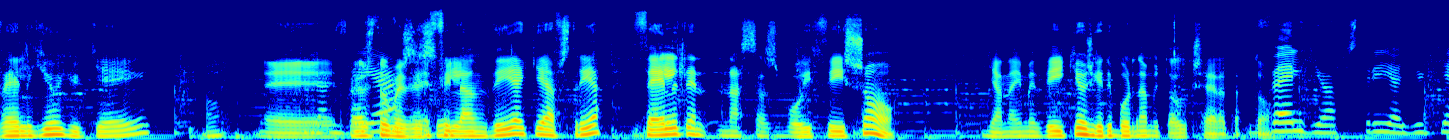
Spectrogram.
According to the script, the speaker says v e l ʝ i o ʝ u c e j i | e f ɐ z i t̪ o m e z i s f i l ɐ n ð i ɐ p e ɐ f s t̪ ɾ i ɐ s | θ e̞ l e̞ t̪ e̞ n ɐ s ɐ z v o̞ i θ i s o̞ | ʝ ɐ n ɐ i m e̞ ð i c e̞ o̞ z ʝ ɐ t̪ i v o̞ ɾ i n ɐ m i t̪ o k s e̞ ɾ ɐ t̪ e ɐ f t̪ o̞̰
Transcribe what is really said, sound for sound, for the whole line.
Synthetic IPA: v e l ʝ i o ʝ u c e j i | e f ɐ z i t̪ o m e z i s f i l ɐ n ð i ɐ c e ɐ f s t̪ ɾ i ɐ | θ e̞ l e̞ t̪ e̞ n ɐ s ɐ z v o̞ i θ i s o̞ | ʝ ɐ n ɐ i m e̞ ð i c e̞ o̞ z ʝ ɐ t̪ i b o̞ ɾ i n ɐ m i t̪ o k s e̞ ɾ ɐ t̪ e ɐ f t̪ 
